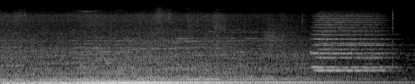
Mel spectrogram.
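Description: Low rumble of a car engine and road noise heard from inside a moving car, with a car horn sounding one steady toot of about a second near the end.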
